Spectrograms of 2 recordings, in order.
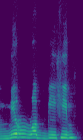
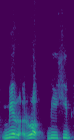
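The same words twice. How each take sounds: First: It flows smoothly with no break. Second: It is broken up with a catch. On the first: The speaker calls it right. "masuk sekali" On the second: The speaker calls it wrong. "jangan ... dia macam tersangkut-sangkut"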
